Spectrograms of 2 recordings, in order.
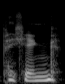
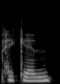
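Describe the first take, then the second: First: The ending is a full 'ing' with the g. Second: The ending is clipped to 'in' without the g. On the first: The speaker calls it right. "instead of picking" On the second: The speaker calls it wrong. "I just said picking"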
